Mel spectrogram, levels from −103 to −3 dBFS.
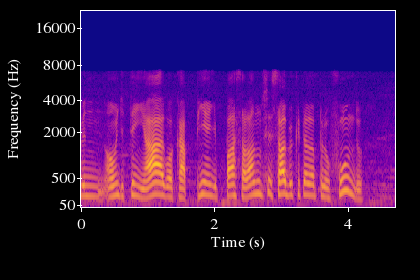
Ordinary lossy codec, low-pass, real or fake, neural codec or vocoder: none; 7.2 kHz; real; none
